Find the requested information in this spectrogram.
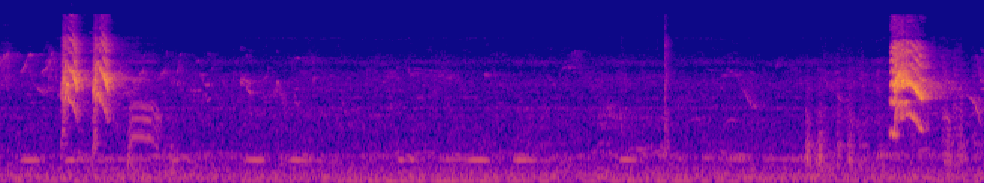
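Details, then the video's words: Parrot calling: a quick pair of grating squawks, a long quiet stretch with faint background hum, then a single loud, harsh squawk that drops in pitch at its tail. "Raw parrot"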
